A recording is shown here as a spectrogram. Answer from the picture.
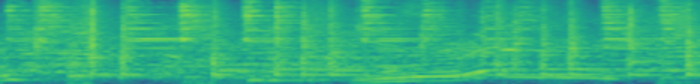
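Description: Vodou ceremony percussion: drums and a struck metal bell keeping a fast, even rhythm. About a second and a quarter in, a voice rises in one upward-gliding cry over it.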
